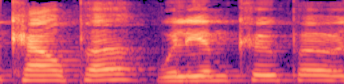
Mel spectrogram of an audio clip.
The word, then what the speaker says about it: Cowper: There is a tremendous hymn by William Cowper, as some people say. I think that's the right way to say it.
